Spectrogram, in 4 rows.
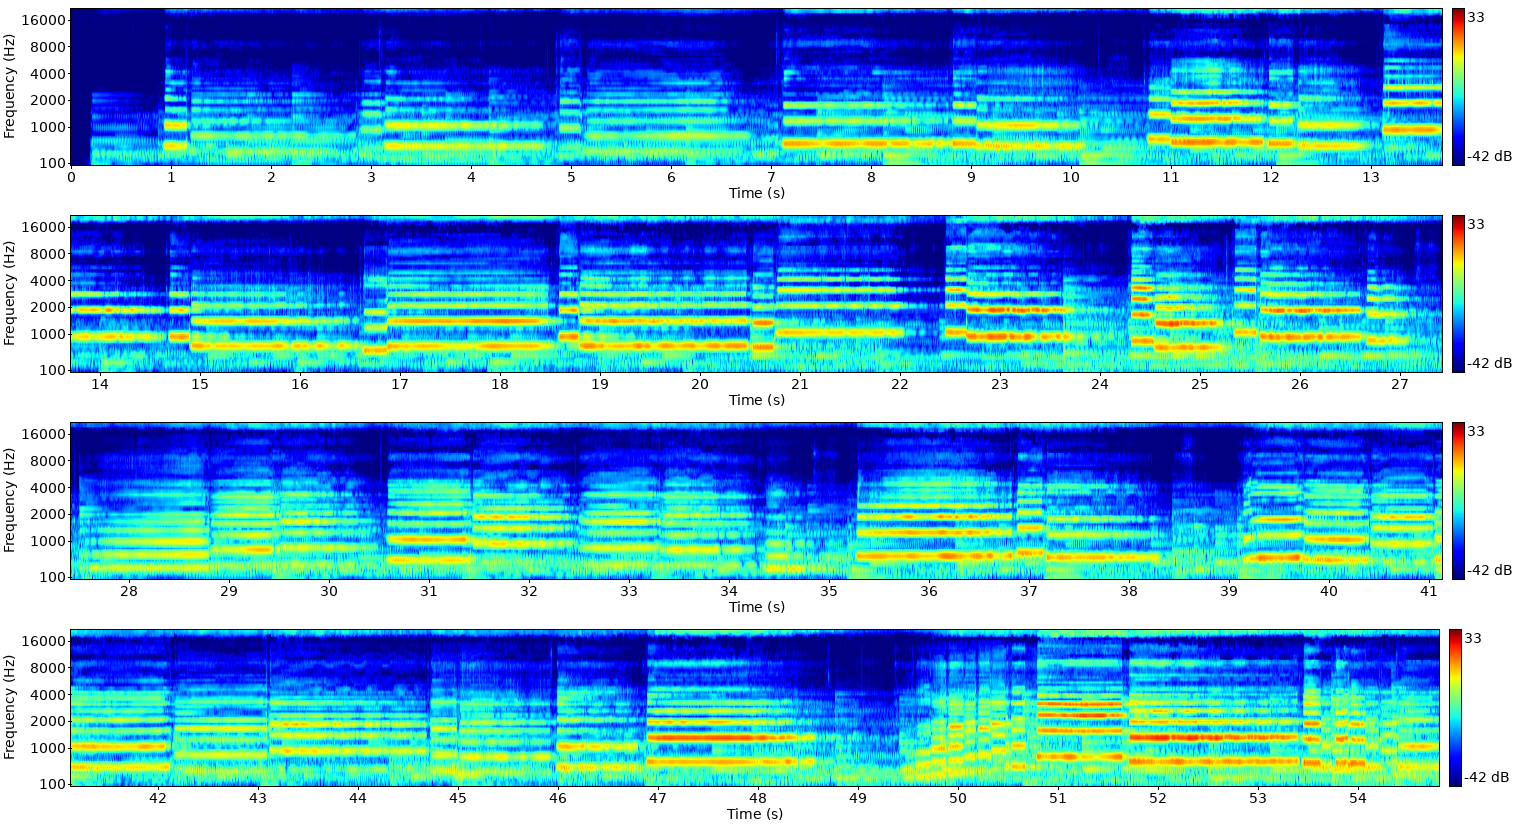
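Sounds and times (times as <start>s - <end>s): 
piano: 0.0s - 54.8s
soprano saxophone: 0.2s - 54.8s.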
